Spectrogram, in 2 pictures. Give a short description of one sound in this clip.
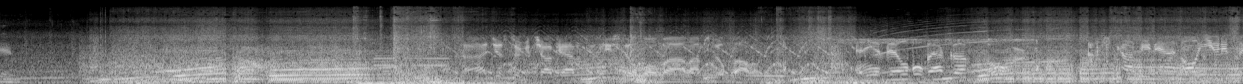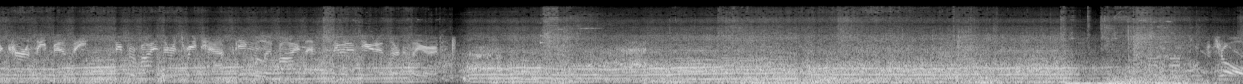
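A sports car engine roars and revs up and down as it speeds along.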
